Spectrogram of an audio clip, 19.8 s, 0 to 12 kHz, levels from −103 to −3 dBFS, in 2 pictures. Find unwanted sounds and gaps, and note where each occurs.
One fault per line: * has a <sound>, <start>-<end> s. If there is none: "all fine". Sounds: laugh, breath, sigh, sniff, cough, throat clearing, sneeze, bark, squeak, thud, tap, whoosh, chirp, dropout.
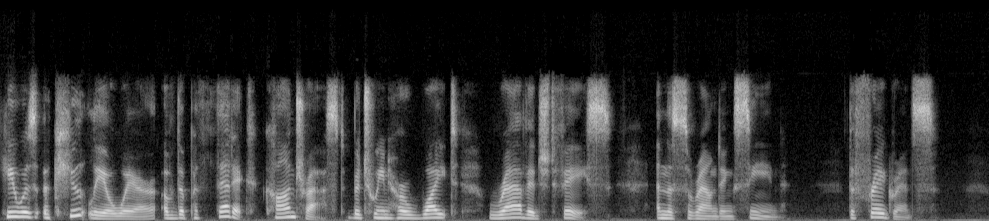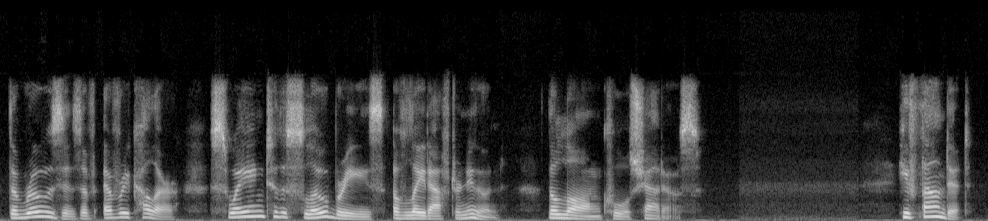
all fine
